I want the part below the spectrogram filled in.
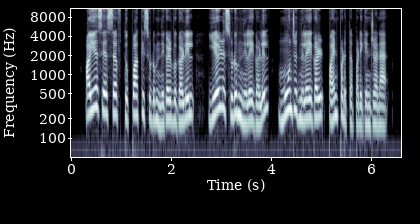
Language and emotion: Tamil, neutral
